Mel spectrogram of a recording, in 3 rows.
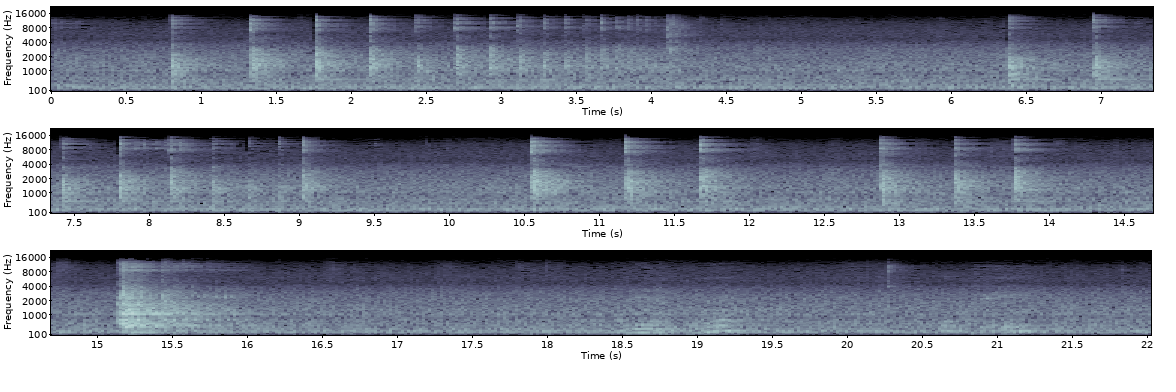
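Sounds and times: small balls bouncing on hard floor: 0:00.8 - 0:04.4, 0:06.4 - 0:09.2.

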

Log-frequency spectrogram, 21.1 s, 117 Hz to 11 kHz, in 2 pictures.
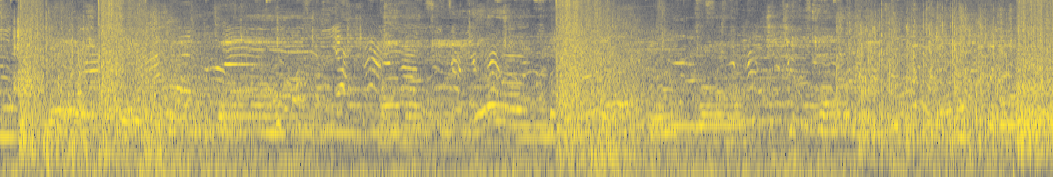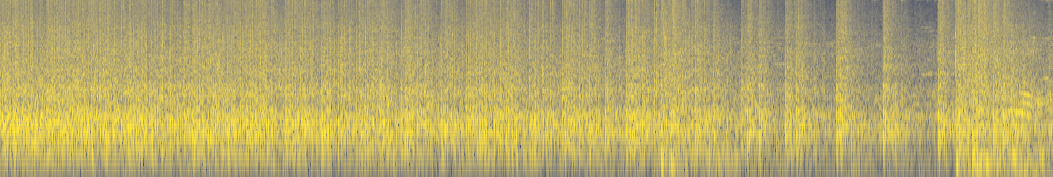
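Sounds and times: firework bangs: 0:00.0 - 0:02.4, 0:05.6 - 0:06.9, 0:08.3 - 0:21.0
fireworks crackling: 0:00.0 - 0:21.0.

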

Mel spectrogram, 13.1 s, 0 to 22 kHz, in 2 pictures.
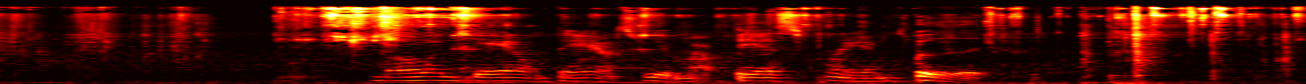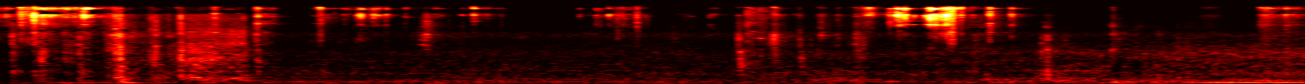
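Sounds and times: metal pieces jingling: 0:01.3 - 0:07.1, 0:08.1 - 0:11.7.

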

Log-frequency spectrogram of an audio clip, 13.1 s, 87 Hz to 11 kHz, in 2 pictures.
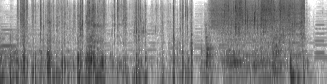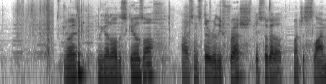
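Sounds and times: faucet running into sink: 0:04.2 - 0:06.1.

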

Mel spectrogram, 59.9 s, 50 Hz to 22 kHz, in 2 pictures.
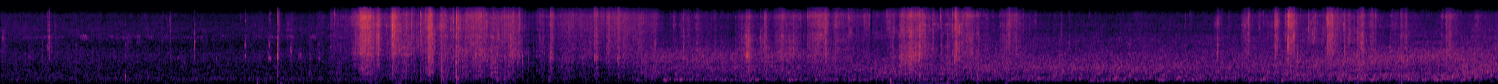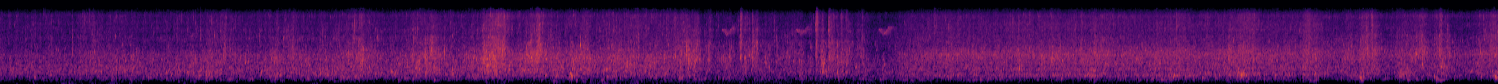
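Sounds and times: running water: 0:04.9 - 0:59.9.

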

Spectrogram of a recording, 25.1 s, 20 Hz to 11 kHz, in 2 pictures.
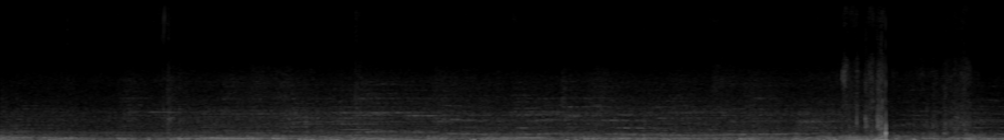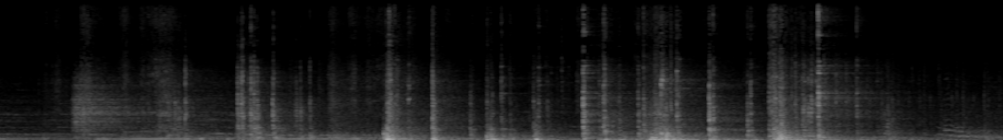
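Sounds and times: metal creaking: 0:09.2 - 0:25.0
metal door clanks and knocks: 0:17.3 - 0:24.0.

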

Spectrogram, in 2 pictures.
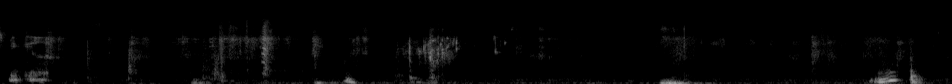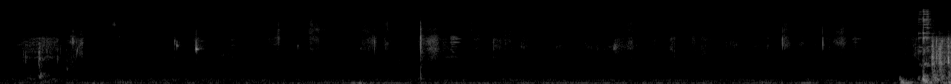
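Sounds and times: faint rustling of gloved hands: 0:00.2 - 0:04.0, 0:05.2 - 0:08.7, 0:09.4 - 0:18.6.

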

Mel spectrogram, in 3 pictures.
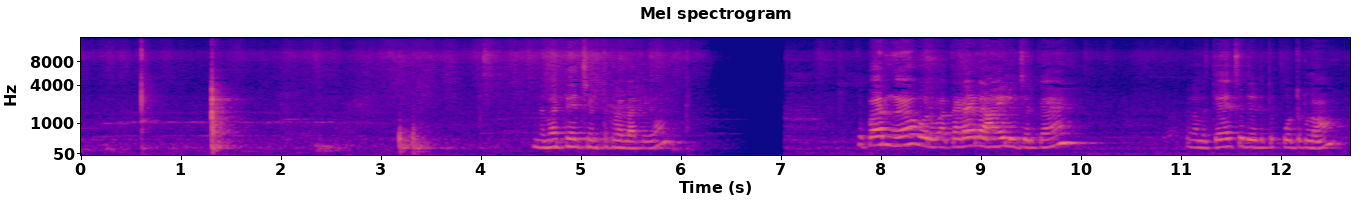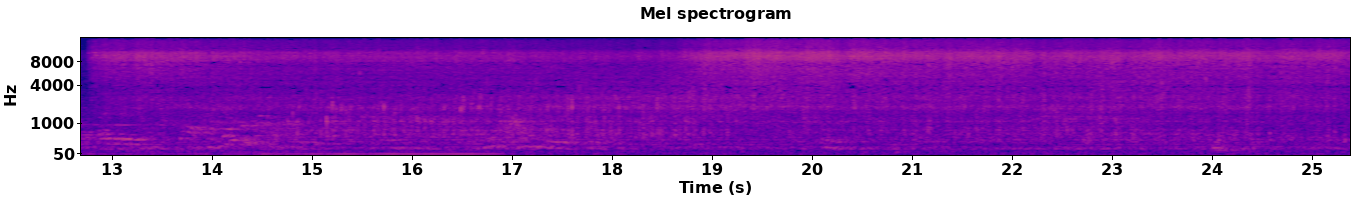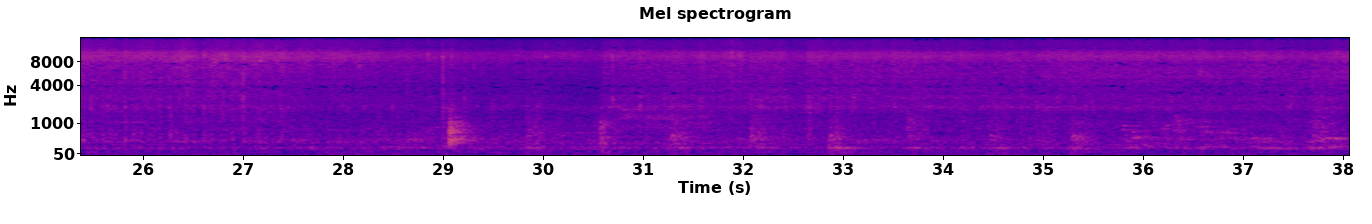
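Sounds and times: oil sizzling while deep-frying: 0:12.8 - 0:38.0.

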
